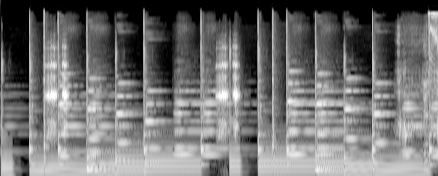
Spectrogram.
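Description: Cartoon frog croaks, pitched from note to note in a bouncy rhythm like a tune, with a brighter, higher croak about half a second in and again about two seconds later.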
